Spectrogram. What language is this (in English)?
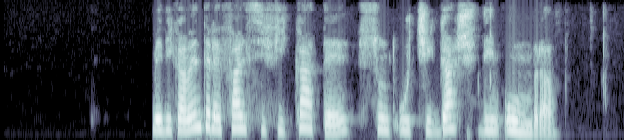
Romanian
